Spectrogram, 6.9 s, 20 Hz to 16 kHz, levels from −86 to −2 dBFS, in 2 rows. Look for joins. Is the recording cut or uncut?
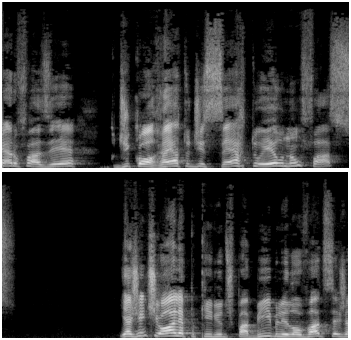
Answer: uncut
